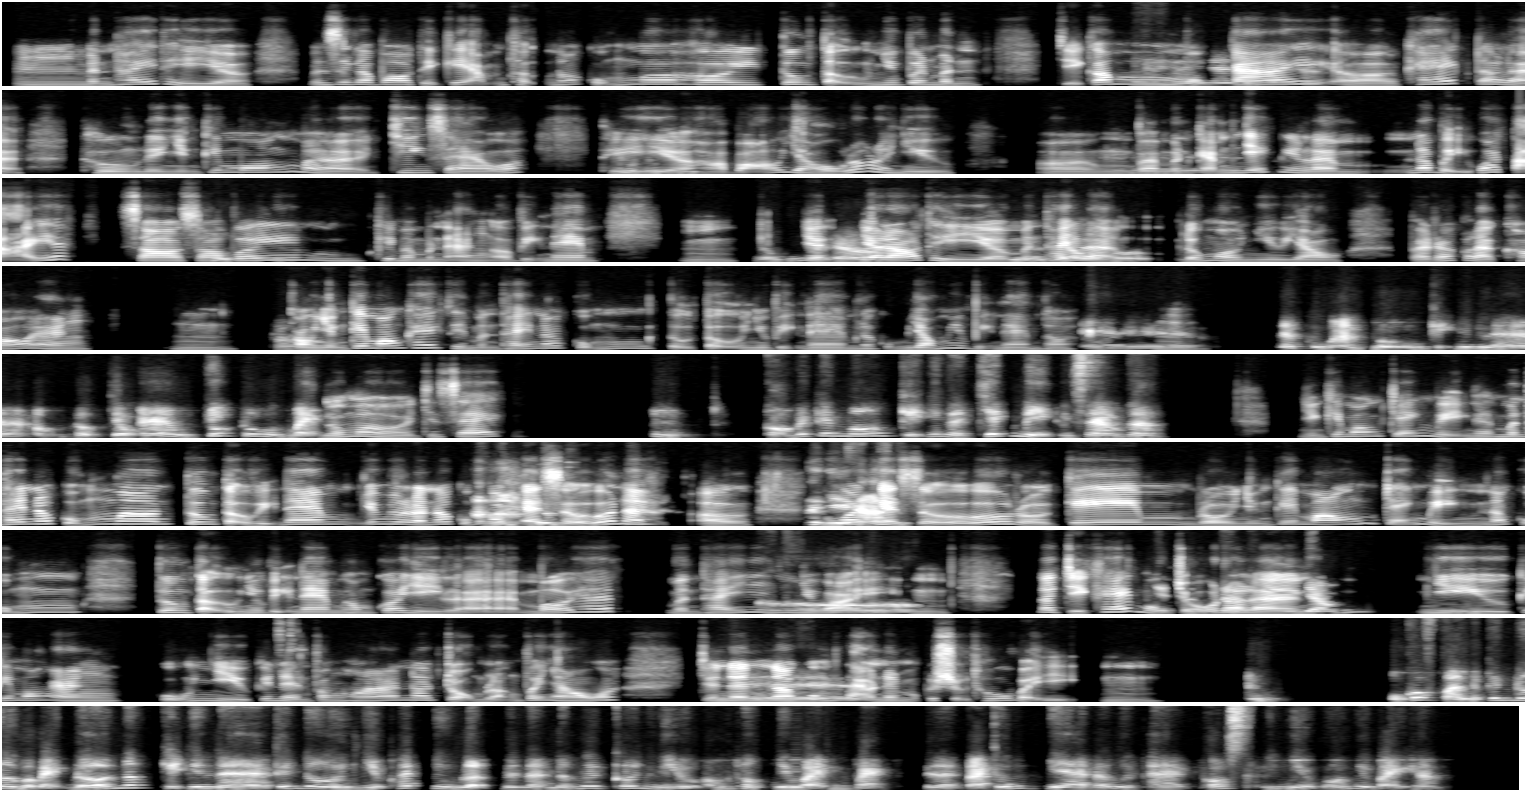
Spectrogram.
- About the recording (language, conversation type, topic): Vietnamese, podcast, Lần đầu bạn ra nước ngoài diễn ra như thế nào?
- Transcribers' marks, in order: tapping; laughing while speaking: "À"; chuckle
